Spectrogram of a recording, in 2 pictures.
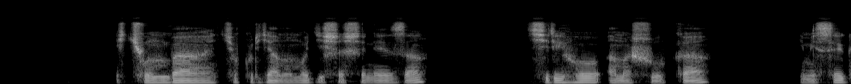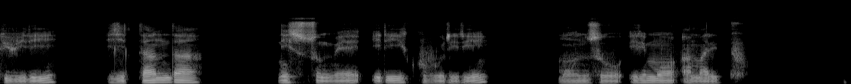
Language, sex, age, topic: Kinyarwanda, male, 25-35, finance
